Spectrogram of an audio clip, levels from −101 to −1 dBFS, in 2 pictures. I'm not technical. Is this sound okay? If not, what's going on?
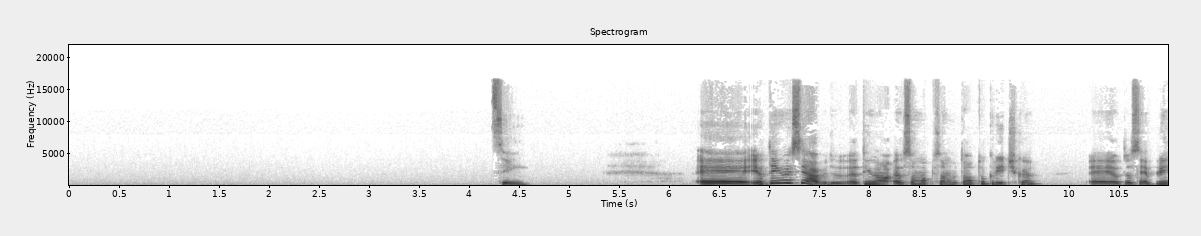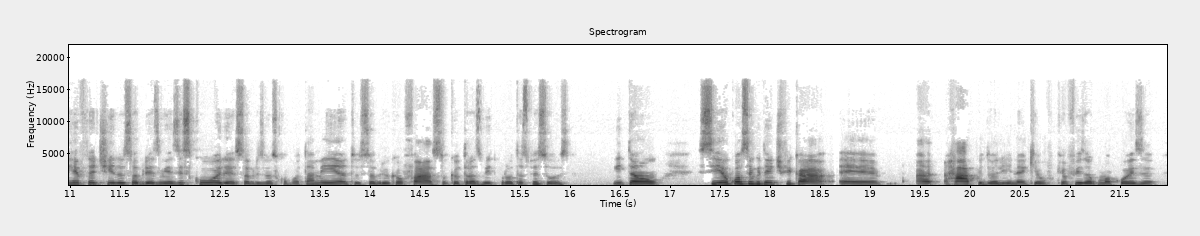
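No. Some parts of this speech were damaged on the way through the network.

The first fault is a lost packet rebuilt from error correction. Small chunks of the call went missing. A rough backup copy was played instead, so there is no gap. Those spots sound grainier and noisier. This happens at 4.37 to 4.51 s, at 11.25 s between "eh eu tô sempre" and "sobre as minhas escolhas", at 14.71 s, at 18.47 to 19.01 s after "se eu consigo", and at 20.01 to 20.75 s.

The second fault is short concealed packet loss. Here a sliver of sound arrived too late, with no backup copy. The receiver guessed by stretching the sound just before it. This gives a brief smear or wobble. It happens at 14.75 to 14.79 s, just before "que eu transmito pra", and twice in a row at 18.63 to 18.70 s.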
